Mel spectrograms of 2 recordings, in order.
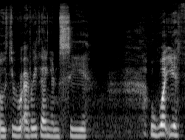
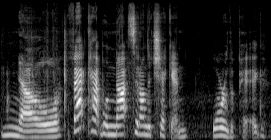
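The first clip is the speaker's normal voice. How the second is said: louder, emphatic storybook no; reading to children; 5 dB louder, slower than usual. Pretend. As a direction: tell the kids firmly but playfully. Reading picture book aloud.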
